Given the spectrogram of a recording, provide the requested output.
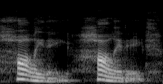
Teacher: Lembrando que holiday tem a sílaba tônica na primeira sílaba, holiday, holiday.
